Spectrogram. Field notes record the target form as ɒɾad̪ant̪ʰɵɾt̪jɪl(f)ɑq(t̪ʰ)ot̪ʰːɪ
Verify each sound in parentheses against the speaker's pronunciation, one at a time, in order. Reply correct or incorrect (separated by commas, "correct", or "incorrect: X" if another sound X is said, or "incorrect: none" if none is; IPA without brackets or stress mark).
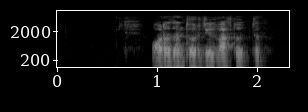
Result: incorrect: v, incorrect: t̪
